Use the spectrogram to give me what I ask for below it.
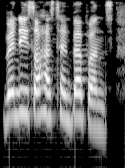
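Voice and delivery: brisk put-on German and Russian accent; mixed German-Russian-English accent. Shown as a demonstration. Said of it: "You say it in kind of a mixed German, Russian, English accent".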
